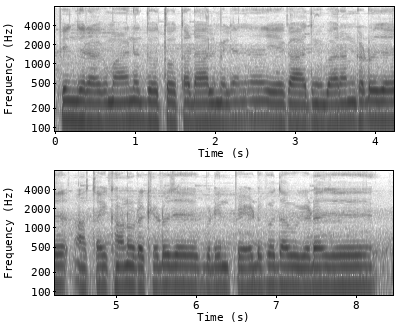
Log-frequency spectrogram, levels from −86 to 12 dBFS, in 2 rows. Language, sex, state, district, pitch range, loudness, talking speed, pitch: Marwari, male, Rajasthan, Churu, 120-125 Hz, -19 LUFS, 170 wpm, 120 Hz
